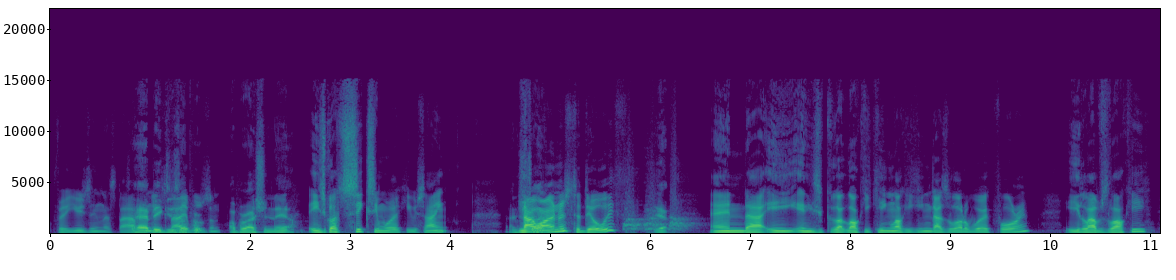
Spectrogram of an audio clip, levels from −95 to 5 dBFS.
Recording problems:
muffled; slightly; fading above 1.5 kHz
dog barking; faint; at 5.5 s; peak 20 dB below the speech

